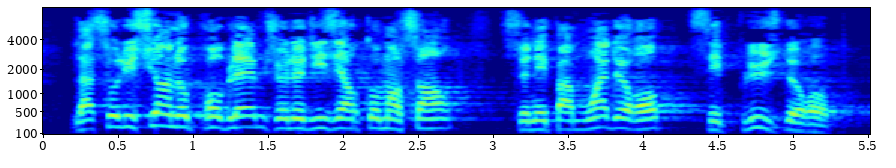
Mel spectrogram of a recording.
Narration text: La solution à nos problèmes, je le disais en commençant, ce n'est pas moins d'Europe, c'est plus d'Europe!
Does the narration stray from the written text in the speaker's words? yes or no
no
